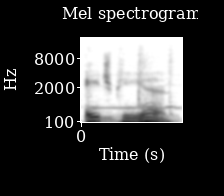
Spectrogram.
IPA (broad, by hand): ˈhæpi.nɪs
